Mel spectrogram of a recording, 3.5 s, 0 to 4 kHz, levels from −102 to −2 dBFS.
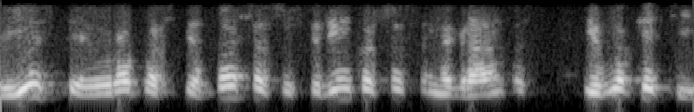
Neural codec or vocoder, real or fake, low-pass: none; real; 3.6 kHz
